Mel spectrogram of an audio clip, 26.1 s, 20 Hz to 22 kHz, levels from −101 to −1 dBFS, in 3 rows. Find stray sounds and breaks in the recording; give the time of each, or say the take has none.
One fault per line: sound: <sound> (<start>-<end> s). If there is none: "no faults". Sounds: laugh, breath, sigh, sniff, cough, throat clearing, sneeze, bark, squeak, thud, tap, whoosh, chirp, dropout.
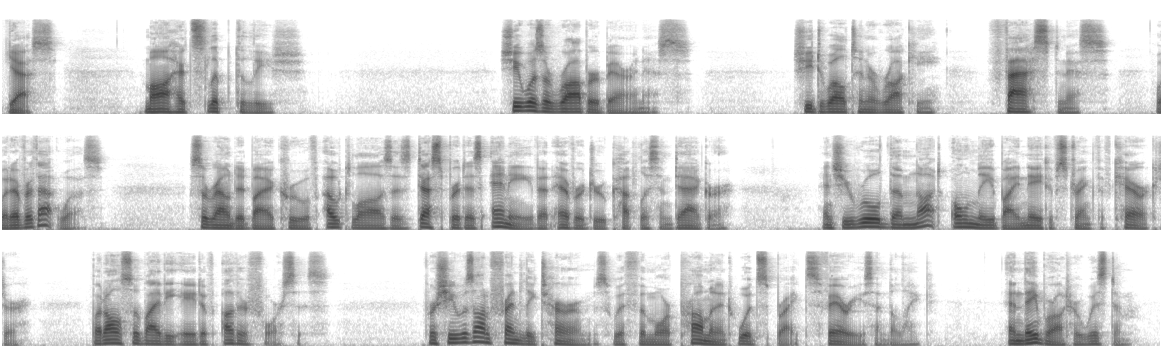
no faults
